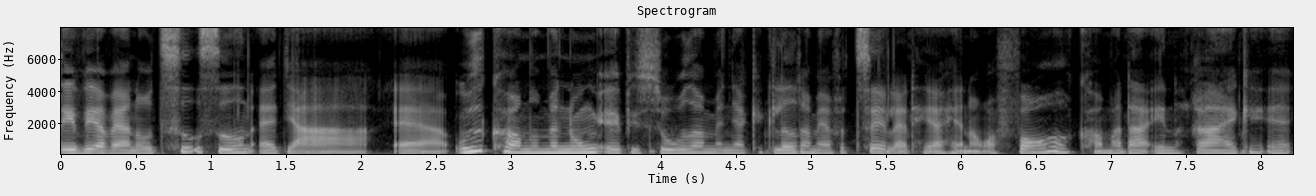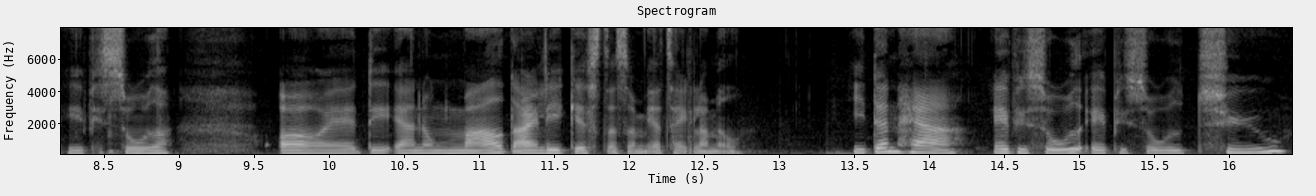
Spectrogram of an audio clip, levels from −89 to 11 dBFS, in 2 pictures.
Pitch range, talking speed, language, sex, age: 165-205 Hz, 185 wpm, Danish, female, 30-49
